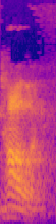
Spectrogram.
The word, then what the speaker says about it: Tollin: Jonathan Tollin. Oh, hold on, I have a note here. Don't forget, it's a long O sound, not a short ah sound. Jonathon Tollin.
